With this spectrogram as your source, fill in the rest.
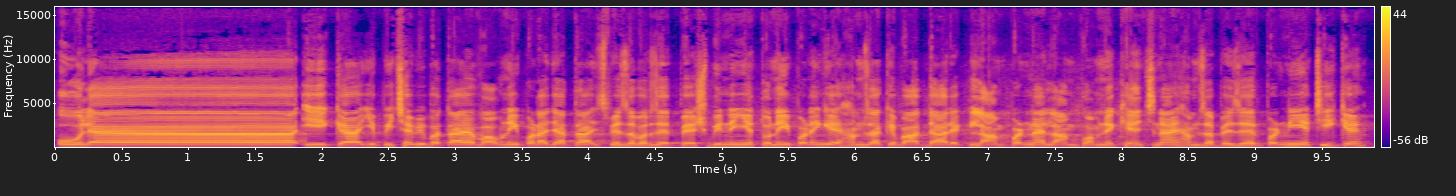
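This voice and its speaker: A man teaching Quran recitation. He explains each rule slowly, checks in with "ठीक है" over and over, and chants the verses long and drawn out. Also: high-pitched, level tone, fairly bright tone. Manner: says "ठीक है" often to check the listener. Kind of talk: Quran tajweed lesson.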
